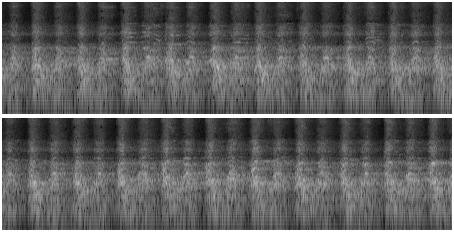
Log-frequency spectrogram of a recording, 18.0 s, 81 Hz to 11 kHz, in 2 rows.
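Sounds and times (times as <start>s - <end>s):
men chanting in unison: 0.0s - 18.0s.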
